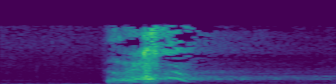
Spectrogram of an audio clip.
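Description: A single sharp sneeze bursts out during a religious lecture after near silence, then trails off into a faint, fading tail.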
